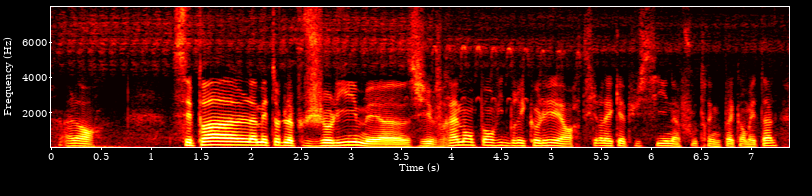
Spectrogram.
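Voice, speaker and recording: A man's fairly high pitch with ordinary pitch variation against a quiet background. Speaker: vlogger. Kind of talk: casual vlog talk to camera. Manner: hesitant, many fillers; fast.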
